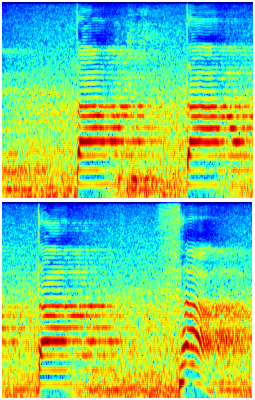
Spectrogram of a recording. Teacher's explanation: এখানে ত একটা বর্ণ থাকার কারণে এই তা টান হবে না তাড়াতাড়ি পড়তে হবে তা ছা এখানে একটা বর্ণ থাকার কারণে এরা তাড়াতাড়ি পড়তে হবে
